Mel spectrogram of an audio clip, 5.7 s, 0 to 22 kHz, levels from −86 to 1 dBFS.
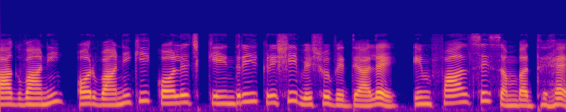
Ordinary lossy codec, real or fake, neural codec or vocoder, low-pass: none; real; none; 7.2 kHz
